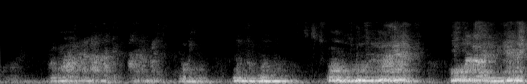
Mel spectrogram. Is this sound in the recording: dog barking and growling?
yes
